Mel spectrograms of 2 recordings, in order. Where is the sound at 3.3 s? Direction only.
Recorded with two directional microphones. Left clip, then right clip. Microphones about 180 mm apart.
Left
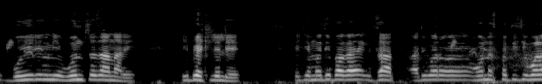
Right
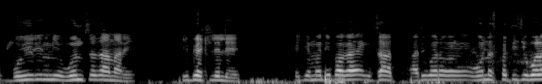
25° right (ahead or behind).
